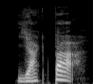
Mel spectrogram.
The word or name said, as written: jagtbar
